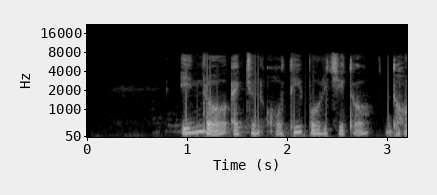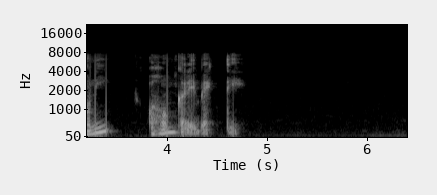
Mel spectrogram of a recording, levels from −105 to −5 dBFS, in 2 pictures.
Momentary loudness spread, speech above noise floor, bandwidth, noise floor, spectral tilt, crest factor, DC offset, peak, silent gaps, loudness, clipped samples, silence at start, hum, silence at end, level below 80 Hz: 13 LU; over 46 dB; 8 kHz; under -90 dBFS; -5.5 dB/octave; 22 dB; under 0.1%; -24 dBFS; none; -45 LUFS; under 0.1%; 0.95 s; none; 1.65 s; -70 dBFS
